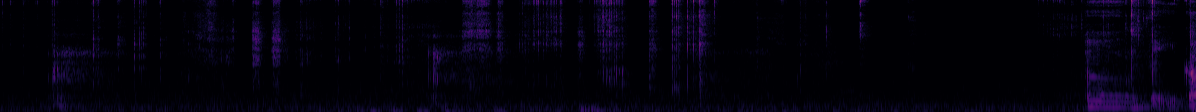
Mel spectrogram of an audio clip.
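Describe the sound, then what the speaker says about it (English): Scissors snip through traced paper craft pieces for a children's story activity, giving a run of quick, close crisp cuts over a low room hum, with a brief rustle of paper near the end. "I'm gonna take my scissors and cut them."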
